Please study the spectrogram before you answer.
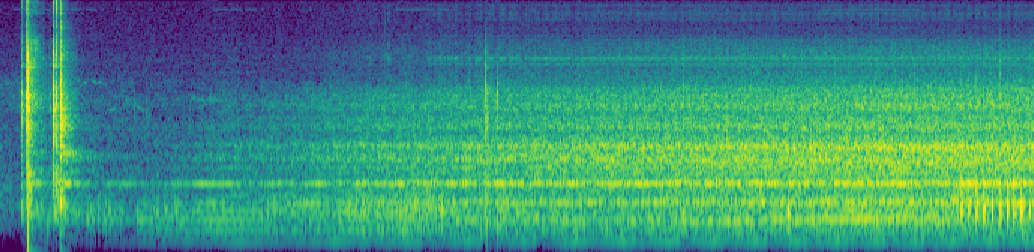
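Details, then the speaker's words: Hampton Bay Landmark ceiling fan switched on, spinning up into a rough, hissy whir with a thin steady hum; bearing noise after water from a kitchen leak partly locked up the bearings, owner considers oiling them. "so without further ado what I'm gonna do is that I'm going to turn the fan on just so you can listen to the bearing noise that the fan makes so here it is"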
